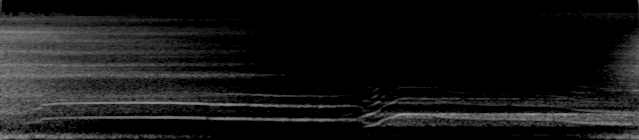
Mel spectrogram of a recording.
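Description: Wolf howling: one long, gently falling howl, then a second howl that swoops up about halfway through and slowly sinks toward the end.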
